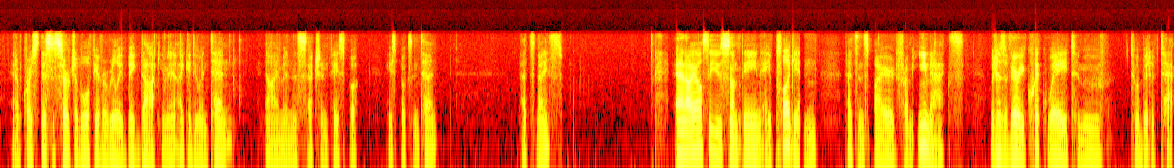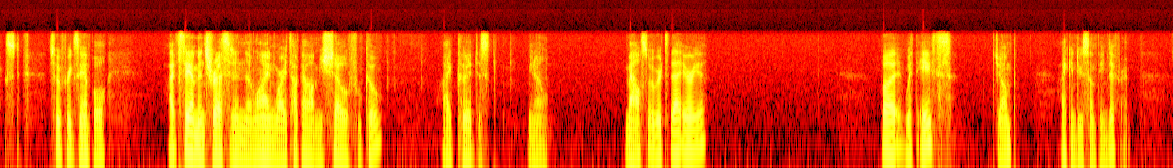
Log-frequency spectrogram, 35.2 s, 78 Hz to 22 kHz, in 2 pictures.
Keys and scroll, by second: 0.2 Up, 2.0-3.1 typing, 3.4 Return, 3.9 Down, 4.2 Down, 5.8-6.8 typing, 23.6 Right, 24.8 shift+Right, 25.0 shift+Right.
